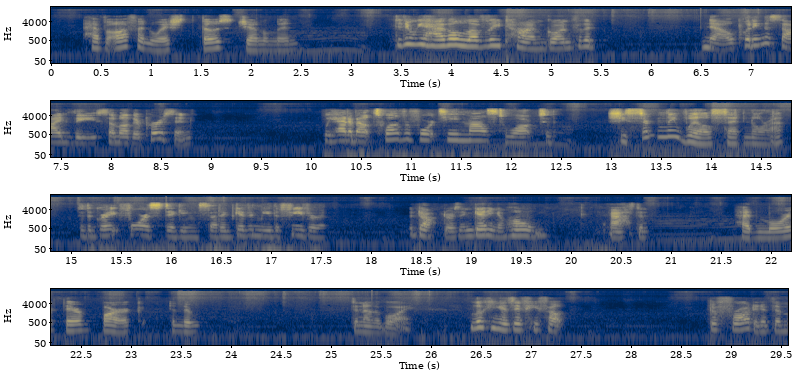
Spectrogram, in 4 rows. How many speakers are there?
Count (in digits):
5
